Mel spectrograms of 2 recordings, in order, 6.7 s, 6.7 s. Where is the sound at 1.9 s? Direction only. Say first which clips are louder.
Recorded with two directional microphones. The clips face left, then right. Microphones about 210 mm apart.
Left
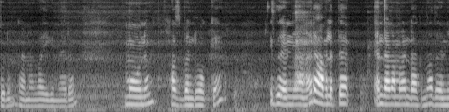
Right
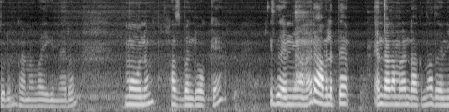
Right 3 dB; centre (ahead or behind).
